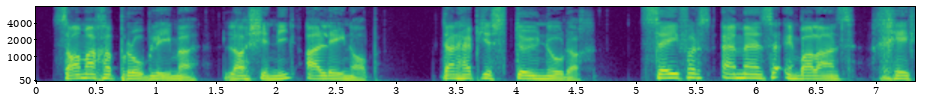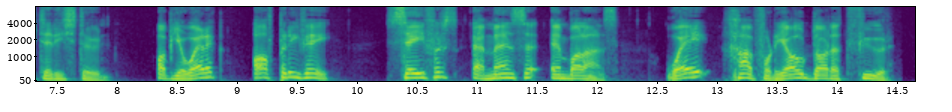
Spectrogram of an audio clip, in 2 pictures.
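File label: Dutch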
